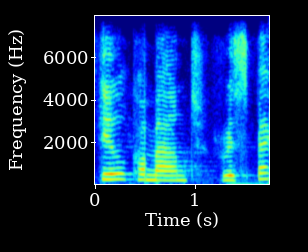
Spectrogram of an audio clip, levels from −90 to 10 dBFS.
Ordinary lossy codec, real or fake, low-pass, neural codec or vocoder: Opus, 16 kbps; real; 7.2 kHz; none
